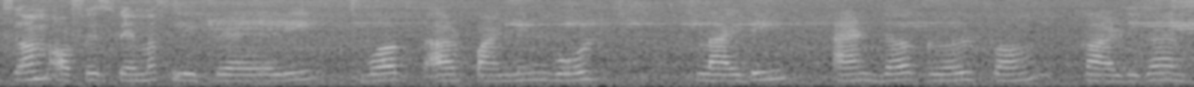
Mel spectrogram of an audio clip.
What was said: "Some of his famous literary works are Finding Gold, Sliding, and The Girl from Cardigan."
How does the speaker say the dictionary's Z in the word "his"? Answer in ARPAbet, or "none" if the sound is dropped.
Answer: S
